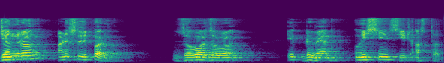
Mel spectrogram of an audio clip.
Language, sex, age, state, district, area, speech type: Goan Konkani, male, 45-60, Goa, Murmgao, rural, spontaneous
